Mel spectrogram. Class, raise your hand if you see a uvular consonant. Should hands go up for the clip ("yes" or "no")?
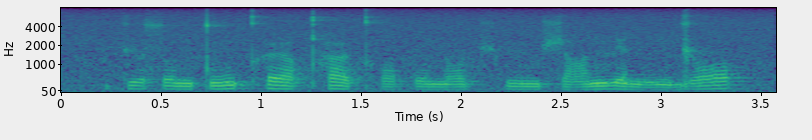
yes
